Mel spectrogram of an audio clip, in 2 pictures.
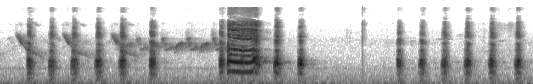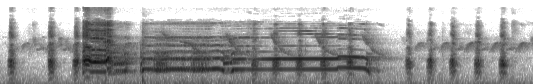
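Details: Hen giving an extremely vocal distress call to the rooster: rapid repeated clucks around two per second, broken by loud harsh squawks and a long drawn-out wavering cry near the middle.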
